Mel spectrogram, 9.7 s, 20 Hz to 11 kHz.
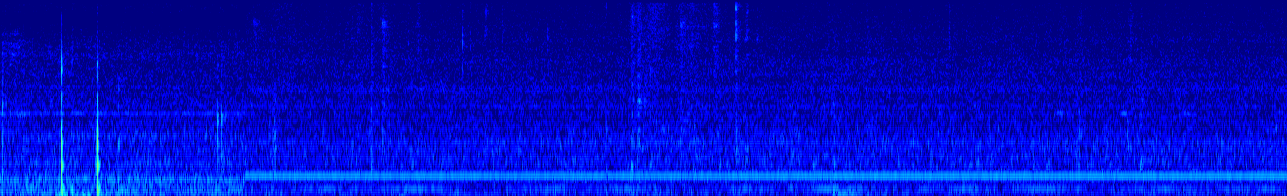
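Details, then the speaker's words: R9 290X graphics card in an FX 6300 PC: steady electrical whine with faint pulsing buzz, coil whine, common on 290Xs and not faulty. "This, my friends, is coil whine coming from the 290X, and well, it's not faulty, but many 290Xs have this problem"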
